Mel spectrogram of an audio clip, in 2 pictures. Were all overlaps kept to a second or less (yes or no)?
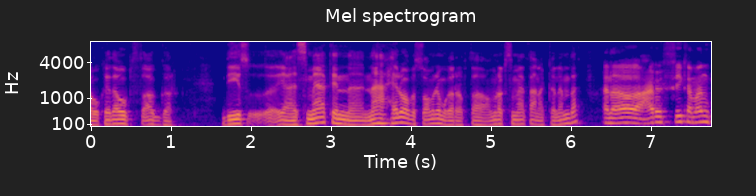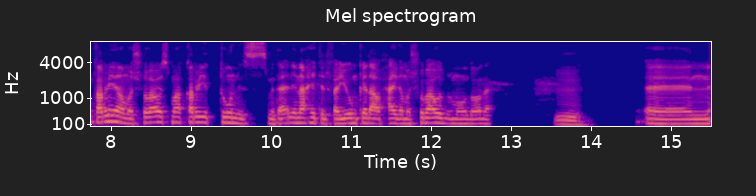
yes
